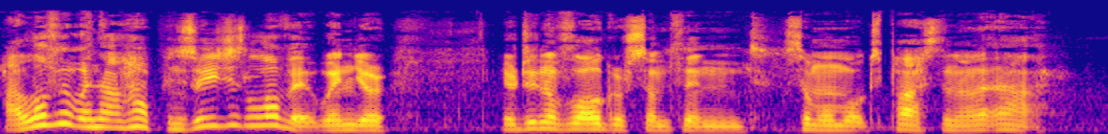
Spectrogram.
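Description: Talking at a very fast pace, a man with a fairly high pitch uses lively intonation in a dry sound with no echo. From UK. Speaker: video blogger. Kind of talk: casual vlog monologue. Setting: outdoors walking dog in woods. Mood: frustrated yet chatty. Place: forest. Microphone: phone near.

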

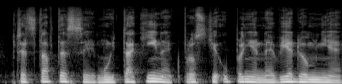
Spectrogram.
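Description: A man talks in a mid-range pitch that rises and falls normally. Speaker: storyteller. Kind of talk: storytelling monologue. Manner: animated; stutter.

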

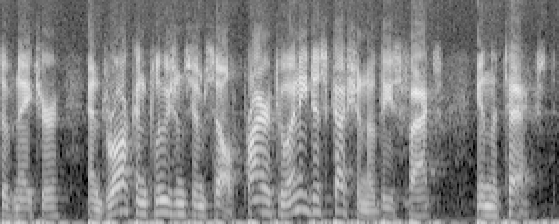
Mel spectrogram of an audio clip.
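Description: Delivered at a fairly quick pace, the voice has a bright, sharp tone and lively intonation. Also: man. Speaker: chemistry course teacher or developer. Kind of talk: explanatory newsreel interview. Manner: formal, measured. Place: studio.

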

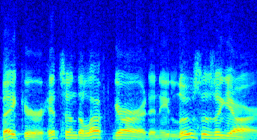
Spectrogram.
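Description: A man's fairly high voice with vocal fry. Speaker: game announcer narrator. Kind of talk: 1960 Cotton Bowl newsreel/broadcast narration; sports film narration, play-by-play. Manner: formal, brisk announcer delivery. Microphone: old recording.

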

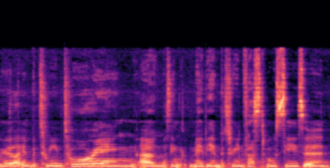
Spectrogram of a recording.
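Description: There is light background noise. A woman talks at a fairly quick pace. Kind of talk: interview answer. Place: studio.

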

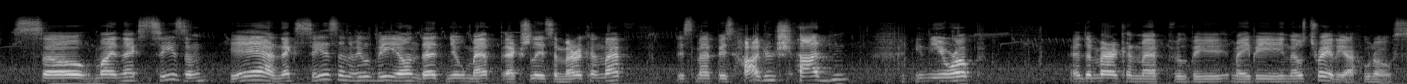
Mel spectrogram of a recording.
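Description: A man's speech shows ordinary pitch variation, with light background noise behind it. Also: fairly slow pace. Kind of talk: gameplay commentary. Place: home room.

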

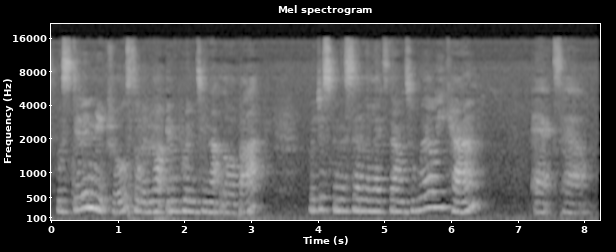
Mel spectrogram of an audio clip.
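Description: Light background noise along with audible room echo. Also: woman. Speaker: Pilates instructor. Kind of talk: tutorial. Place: home room. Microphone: camera far.

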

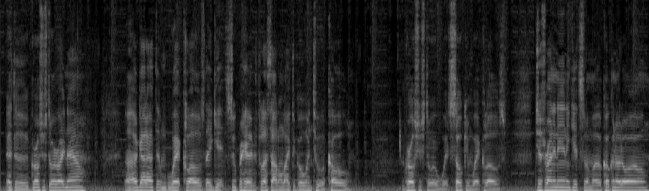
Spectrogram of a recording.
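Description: Faint music plays in the background as a man talks at a moderate pace. The sound is dry, with no echo. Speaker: trucker vlogger. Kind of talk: casual vlog chat. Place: car. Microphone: phone near.

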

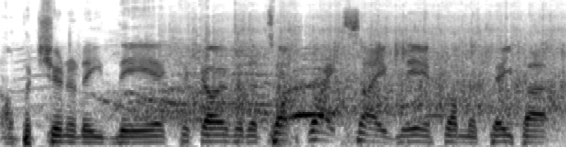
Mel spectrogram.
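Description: A man talks at a medium pitch and a moderate pace. Background noise is noticeable. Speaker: football commentator. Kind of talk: live football commentary. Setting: stadium match broadcast.

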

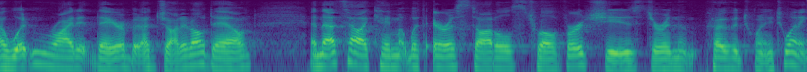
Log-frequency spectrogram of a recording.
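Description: Against a quiet background, a woman talks very fast at a very deep, low pitch with fairly even intonation. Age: 50s. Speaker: lifestyle entrepreneur and channel host. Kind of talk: casual chat. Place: home room.

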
